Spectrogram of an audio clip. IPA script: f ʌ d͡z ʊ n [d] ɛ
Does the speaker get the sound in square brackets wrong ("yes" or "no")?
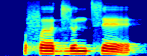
yes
